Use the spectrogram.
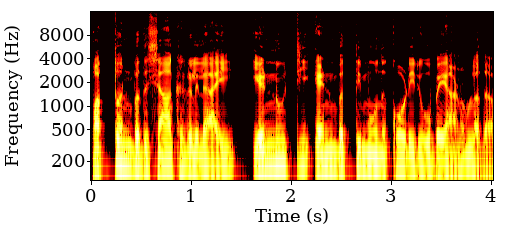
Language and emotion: Malayalam, neutral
